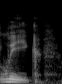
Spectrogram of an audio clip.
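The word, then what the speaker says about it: Leyak: The Penanggalin, the Karasu, and my favorite, the Liak, which is actually pronounced leek, which is, if anyone's ever seen Mystics in Bali, Chris, I know you and I have watched it.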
